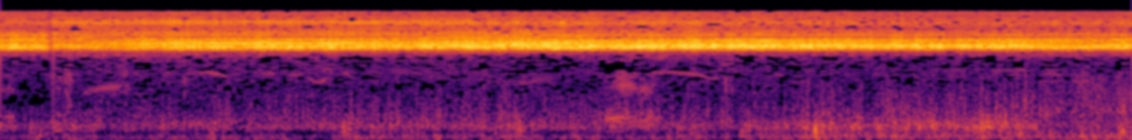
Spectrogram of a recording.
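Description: Steady, high-pitched drone of an insect chorus that does not let up, over a low, uneven rumble.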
